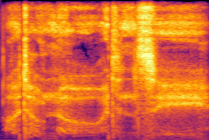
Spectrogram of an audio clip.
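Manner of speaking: hoarse, whispering corpse voice.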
